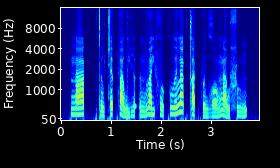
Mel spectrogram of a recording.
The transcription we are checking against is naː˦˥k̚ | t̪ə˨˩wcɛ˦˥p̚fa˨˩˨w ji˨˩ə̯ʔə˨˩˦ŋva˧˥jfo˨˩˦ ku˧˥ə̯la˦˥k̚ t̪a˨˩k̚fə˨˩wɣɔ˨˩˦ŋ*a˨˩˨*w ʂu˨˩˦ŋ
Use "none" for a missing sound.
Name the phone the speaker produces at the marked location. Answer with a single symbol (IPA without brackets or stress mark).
a˨˩˨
